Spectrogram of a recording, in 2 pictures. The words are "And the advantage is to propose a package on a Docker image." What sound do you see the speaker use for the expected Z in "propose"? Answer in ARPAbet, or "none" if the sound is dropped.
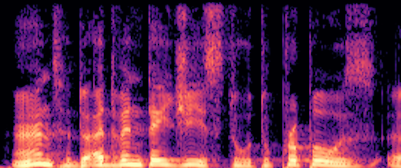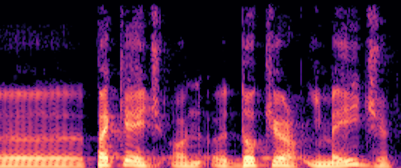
Z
